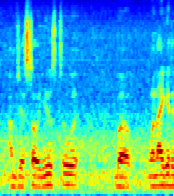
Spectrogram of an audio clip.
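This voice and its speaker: Here a man speaks at a fairly quick pace and medium pitch. Room echo is audible, and background noise is noticeable. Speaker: truck driver vlogger. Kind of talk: casual vlog. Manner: fast.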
